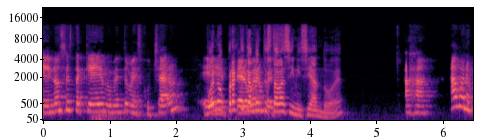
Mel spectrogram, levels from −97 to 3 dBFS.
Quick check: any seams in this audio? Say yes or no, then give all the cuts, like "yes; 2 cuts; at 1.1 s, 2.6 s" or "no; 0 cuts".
no; 0 cuts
